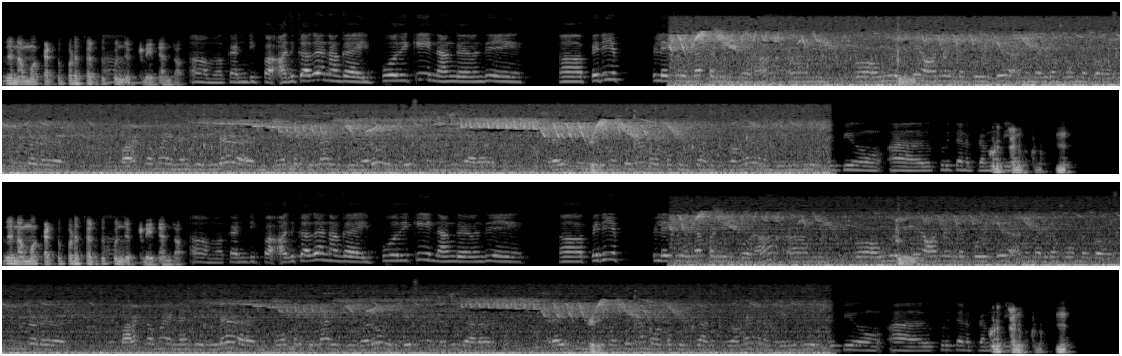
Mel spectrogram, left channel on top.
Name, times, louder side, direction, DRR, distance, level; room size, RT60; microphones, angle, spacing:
voice 1, 0.0-1.8 8.9-9.2 17.0-17.2 21.1-21.8, right 1 dB, 10° right, 0.7 m, -27 dB
voice 2, 1.0-1.4 1.9-5.2 5.6-6.2 6.5-11.8 12.2-16.3 16.6-21.3, left 2 dB, 85° left, 1.5 m, -34 dB
sound 1, 6.6-19.5, left 5 dB, 35° left, 0.3 m, -25 dB
3.9 x 2.3 x 4.3 m
head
